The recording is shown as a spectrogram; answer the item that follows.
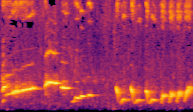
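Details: White-rumped shama phrase from a tutor recording with nature and water sounds; long clear rising whistles, then a rhythmic string of short bouncing slurred notes.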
